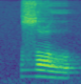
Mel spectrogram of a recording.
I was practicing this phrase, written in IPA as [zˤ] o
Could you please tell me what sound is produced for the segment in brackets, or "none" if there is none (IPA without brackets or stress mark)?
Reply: zˤ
